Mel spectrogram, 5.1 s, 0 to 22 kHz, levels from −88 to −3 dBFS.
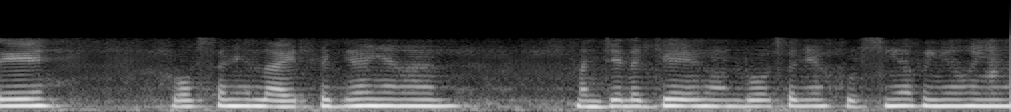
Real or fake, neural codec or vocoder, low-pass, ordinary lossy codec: fake; codec, 24 kHz, 1.2 kbps, DualCodec; 5.4 kHz; none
